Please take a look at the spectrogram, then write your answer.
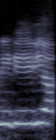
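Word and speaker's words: Cnidaria: निडेरिया बोलते हैं इसको हम. It's also called as phylum निडेरिया. C silent रहता है, निडेरिया या सिलेंट्रेटा.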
